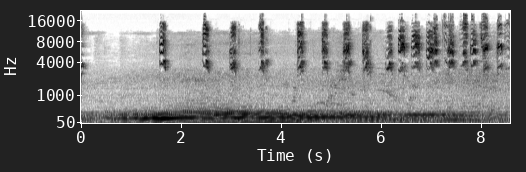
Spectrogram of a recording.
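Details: Begging from sooty-headed bulbul chicks during feeding: silent at first, then from about one and a half seconds a run of sharp, high, scratchy bursts that quicken and crowd together, over a low rumbling hum.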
